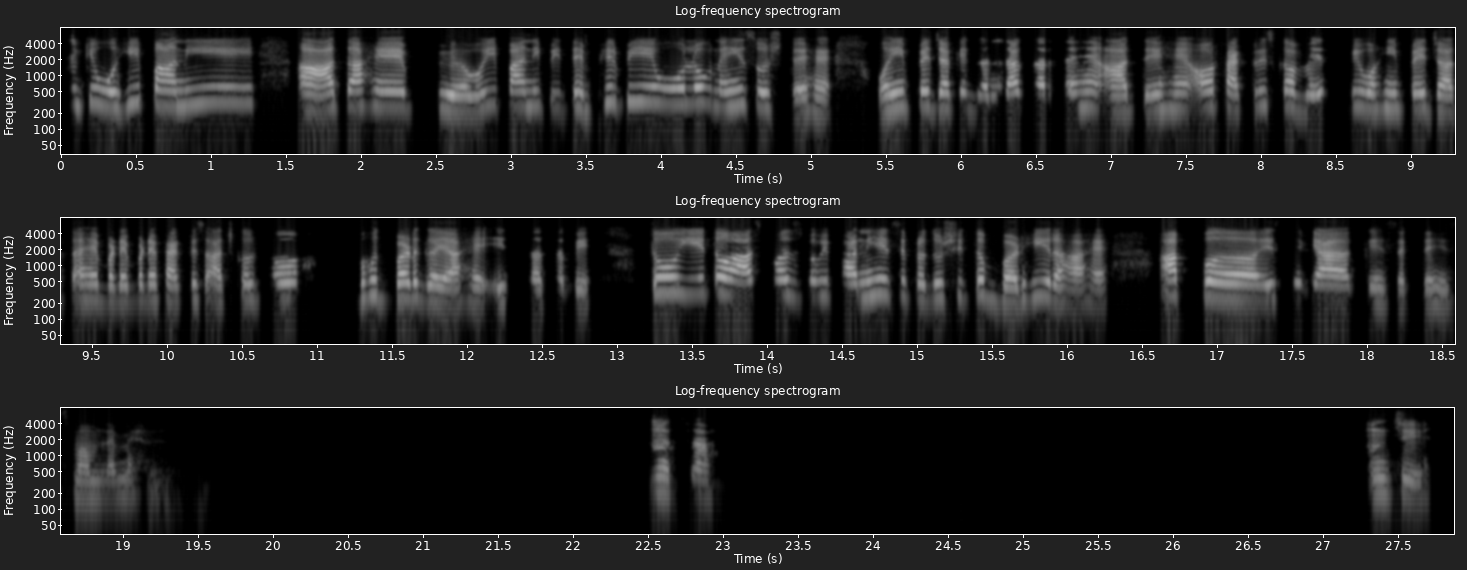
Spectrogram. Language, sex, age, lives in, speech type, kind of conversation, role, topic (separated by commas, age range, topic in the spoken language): Hindi, female, 40-44, India, conversation, unstructured, none, क्या जल प्रदूषण हमारे स्वास्थ्य को प्रभावित करता है?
